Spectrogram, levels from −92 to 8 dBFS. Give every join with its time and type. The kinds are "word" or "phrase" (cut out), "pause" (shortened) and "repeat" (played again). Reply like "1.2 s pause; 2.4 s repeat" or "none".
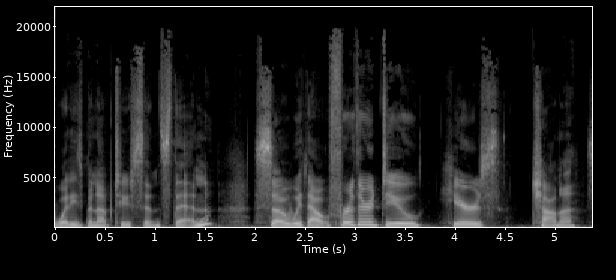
none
